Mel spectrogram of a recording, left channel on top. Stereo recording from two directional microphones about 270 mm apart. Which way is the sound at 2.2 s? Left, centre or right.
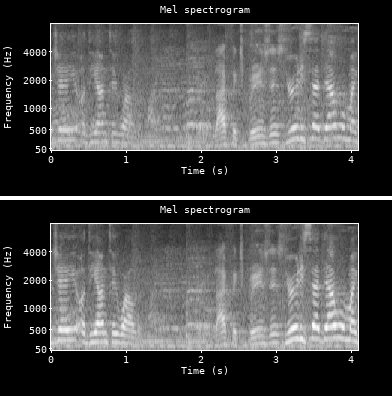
Centre.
